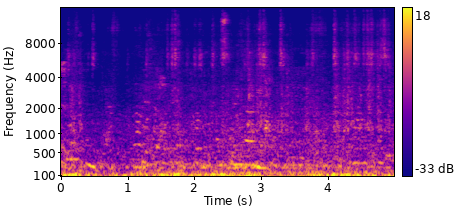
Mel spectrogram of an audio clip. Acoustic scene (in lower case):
bus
